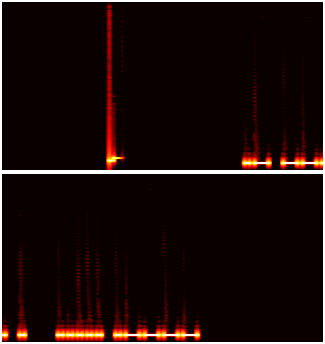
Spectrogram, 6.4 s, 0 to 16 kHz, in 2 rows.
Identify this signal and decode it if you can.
Morse code, heard as a keyed tone, about 25 wpm, 700 Hz. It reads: AGE 51
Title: Practice QSO - Exchange 3 - More Info - 25wpm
